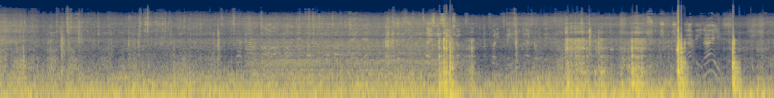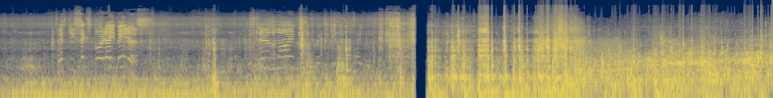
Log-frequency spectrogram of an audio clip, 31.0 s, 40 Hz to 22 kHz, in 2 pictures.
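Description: A dive boat's engine running under way, with wind and water rushing past the hull. About 24 seconds in, the sound cuts off for a moment and gives way to a louder, denser rushing of water.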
